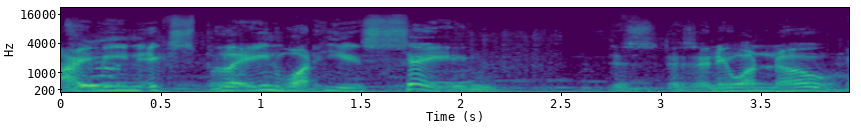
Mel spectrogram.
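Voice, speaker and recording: A man in a put-on character voice talks at a fairly slow pace over loud music in the background. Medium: machinima. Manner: pompous, booming and self-important.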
